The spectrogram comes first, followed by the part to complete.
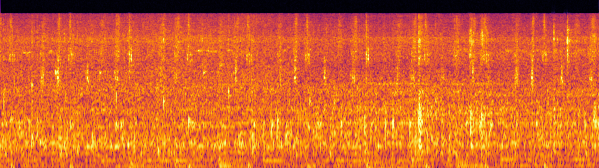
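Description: Studio background music over the clatter of plastic lottery balls tumbling in the clear drum of a lottery drawing machine as a draw gets under way.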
